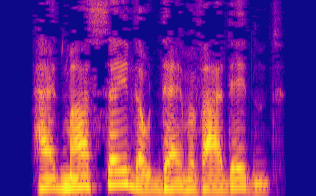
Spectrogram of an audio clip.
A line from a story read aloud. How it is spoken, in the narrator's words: Detta cried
